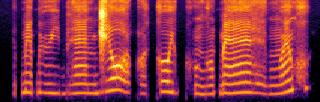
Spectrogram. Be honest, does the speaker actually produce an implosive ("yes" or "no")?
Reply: yes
